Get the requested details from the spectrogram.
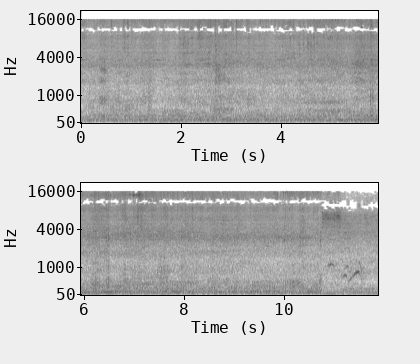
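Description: Many dirt bike engines roar loudly close by as the bikes race past.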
